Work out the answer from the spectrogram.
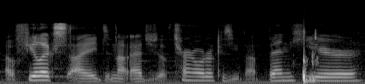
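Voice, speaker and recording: Male game master, notably high voice, improvised narration and rules chat, slightly muffled with faint music behind. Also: fairly quick, creaky, darkish tone. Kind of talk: improvised tabletop game narration and table talk.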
